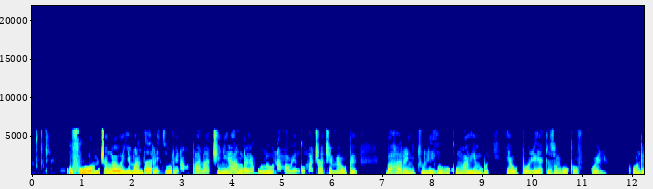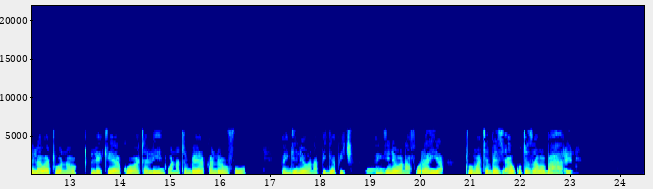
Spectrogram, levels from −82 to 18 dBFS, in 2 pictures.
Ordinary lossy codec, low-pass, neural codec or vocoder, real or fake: MP3, 24 kbps; 7.2 kHz; none; real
